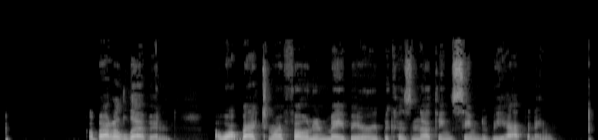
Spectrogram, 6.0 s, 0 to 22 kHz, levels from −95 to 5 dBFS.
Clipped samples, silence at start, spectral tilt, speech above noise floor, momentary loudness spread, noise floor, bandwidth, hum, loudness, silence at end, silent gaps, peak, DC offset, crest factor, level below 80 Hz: under 0.1%; 0.05 s; -4 dB/octave; over 55 dB; 18 LU; under -90 dBFS; 15.5 kHz; none; -35 LUFS; 0.1 s; none; -16 dBFS; under 0.1%; 20 dB; -82 dBFS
